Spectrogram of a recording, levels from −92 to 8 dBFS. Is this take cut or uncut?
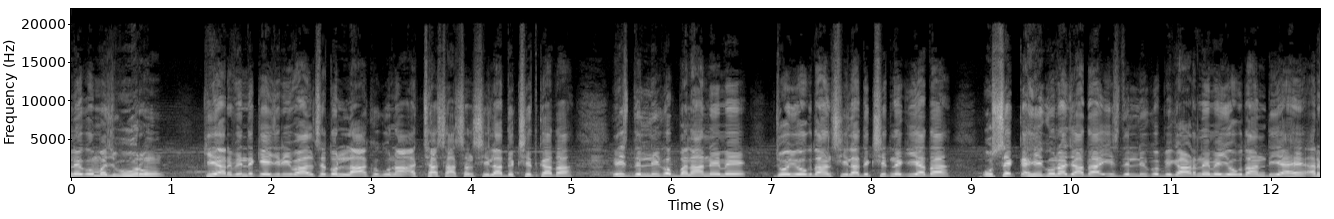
uncut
